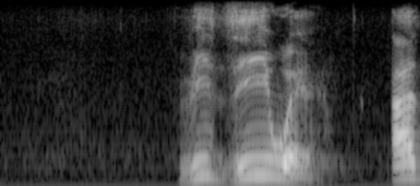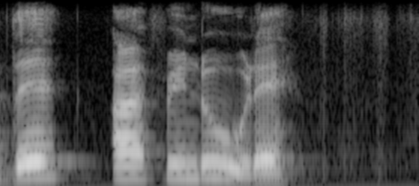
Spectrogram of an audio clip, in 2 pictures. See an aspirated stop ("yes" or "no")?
no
